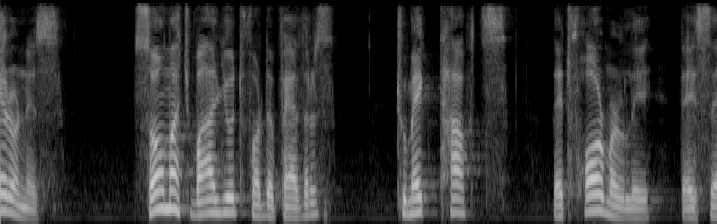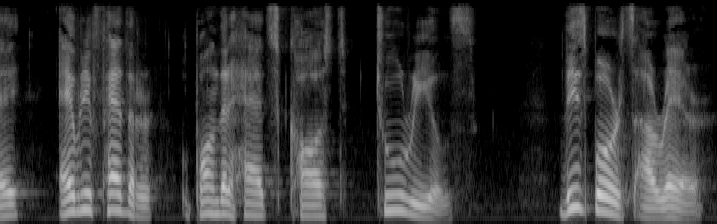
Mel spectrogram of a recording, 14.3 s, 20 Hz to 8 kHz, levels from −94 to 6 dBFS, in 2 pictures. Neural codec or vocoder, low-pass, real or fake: none; 7.2 kHz; real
